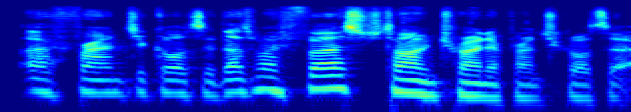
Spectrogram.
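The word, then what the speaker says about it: Franciacorta: rating because that's my first time can you pronounce it for me again um francha cot a francha cot that's my first time trying a francha cot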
